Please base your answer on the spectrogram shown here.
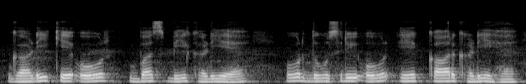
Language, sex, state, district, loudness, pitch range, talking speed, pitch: Hindi, male, Uttar Pradesh, Saharanpur, -15 LUFS, 135-155 Hz, 160 wpm, 145 Hz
